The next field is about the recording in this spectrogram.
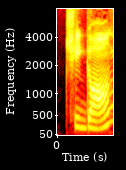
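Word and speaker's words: qigong: Um you do chi gong? Is that how you say it?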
